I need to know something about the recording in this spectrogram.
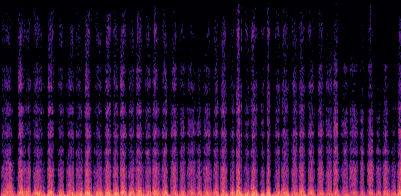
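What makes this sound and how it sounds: Fingertips scratch quickly across the wooden surface of a solid wooden spoon, its bowl turned edge-on and face-on. The result is a dense, continuous run of short, dry scraping strokes with a dull, muffled tone. Most of the sound sits low, with very little high content.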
